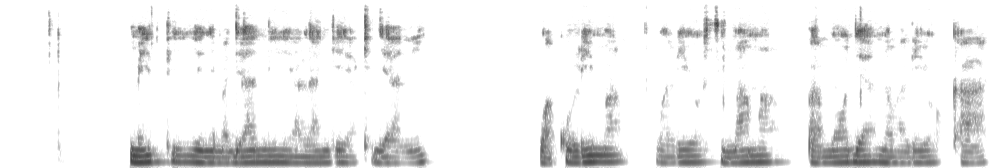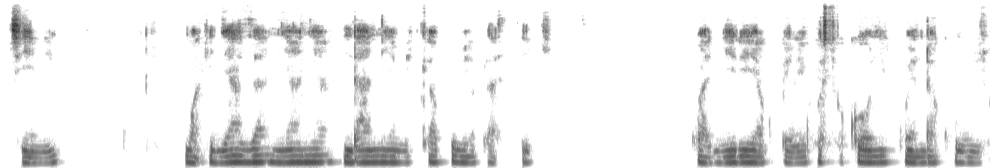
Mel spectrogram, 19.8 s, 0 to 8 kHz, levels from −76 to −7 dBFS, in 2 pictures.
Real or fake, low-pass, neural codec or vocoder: real; 7.2 kHz; none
